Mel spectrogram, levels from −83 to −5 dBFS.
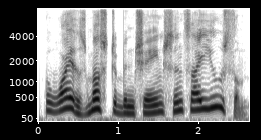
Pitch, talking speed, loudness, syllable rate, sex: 185 Hz, 225 wpm, -16 LUFS, 5.4 syllables/s, male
